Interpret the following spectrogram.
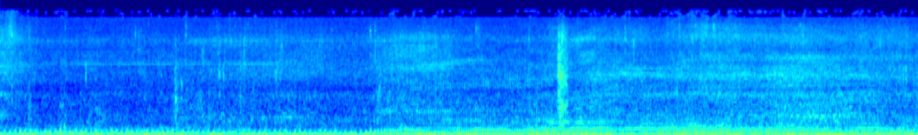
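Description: Steady low outdoor rumble with a faint hiss above it and one sharp click about seven and a half seconds in.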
